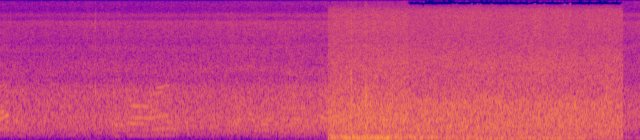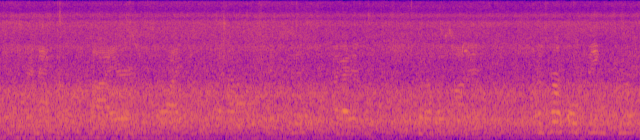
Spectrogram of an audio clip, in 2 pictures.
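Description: Steady rush of river water flowing below a spillway, with a louder, deeper rush of noise for a few seconds starting about four seconds in and cutting off suddenly.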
